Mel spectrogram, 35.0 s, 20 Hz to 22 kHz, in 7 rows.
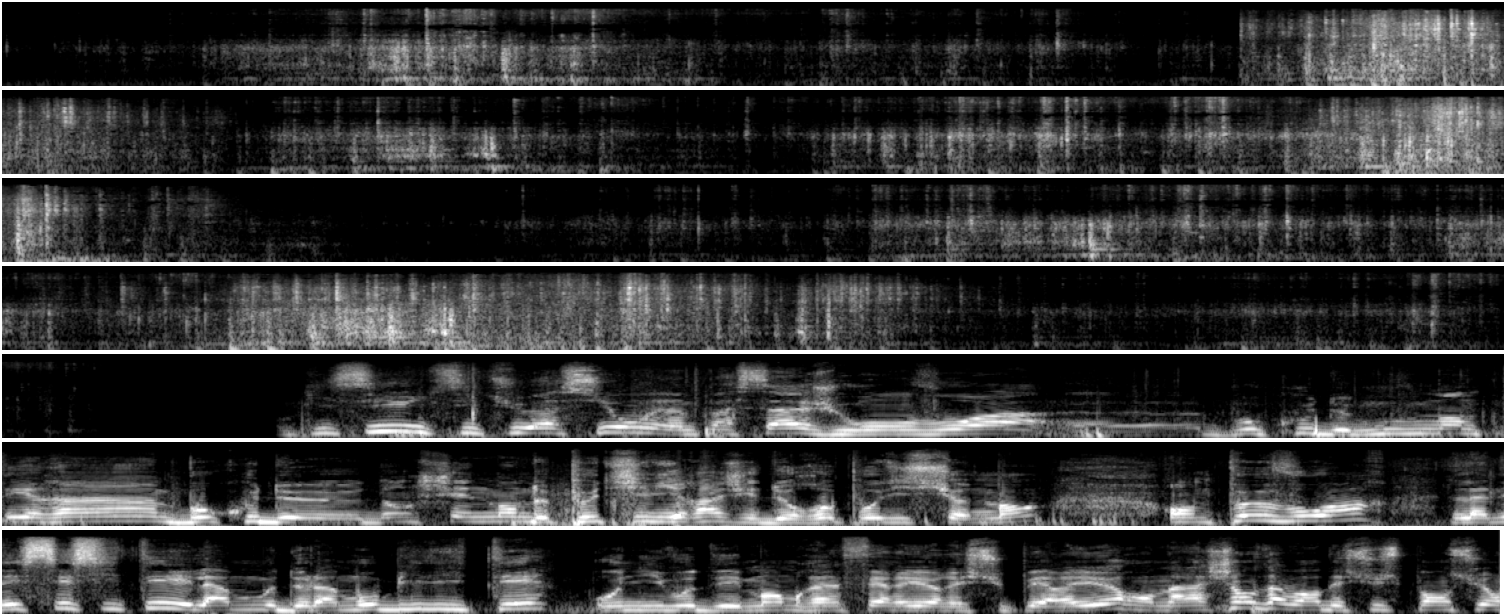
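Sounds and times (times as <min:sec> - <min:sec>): bike tyres crunching on gravel: 0:00.2 - 0:20.3
bike clattering: 0:01.1 - 0:11.1, 0:12.1 - 0:20.2.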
